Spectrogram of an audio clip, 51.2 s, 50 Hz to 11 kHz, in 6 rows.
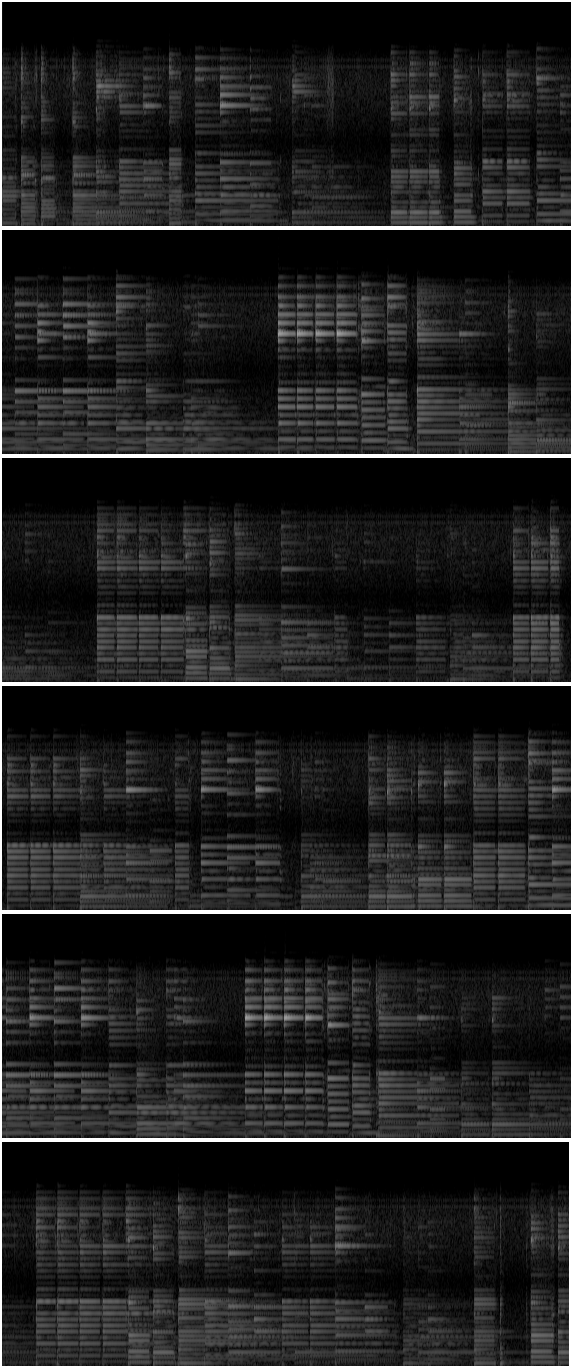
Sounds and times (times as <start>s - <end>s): Acoustic guitar: 0.0s - 51.1s
Strum: 0.0s - 51.1s.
